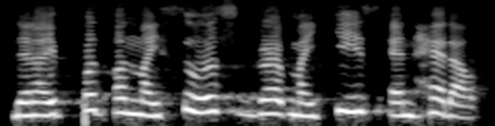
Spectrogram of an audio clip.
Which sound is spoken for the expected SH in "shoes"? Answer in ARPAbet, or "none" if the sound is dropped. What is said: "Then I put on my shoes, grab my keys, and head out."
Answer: S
